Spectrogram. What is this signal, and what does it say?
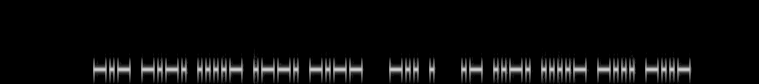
Morse code, heard as a keyed tone, about 31 wpm, 700 Hz. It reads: KC4PY DE AF4BX
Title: USA Callsign DE Callsign - 5 Characters - 30wpm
